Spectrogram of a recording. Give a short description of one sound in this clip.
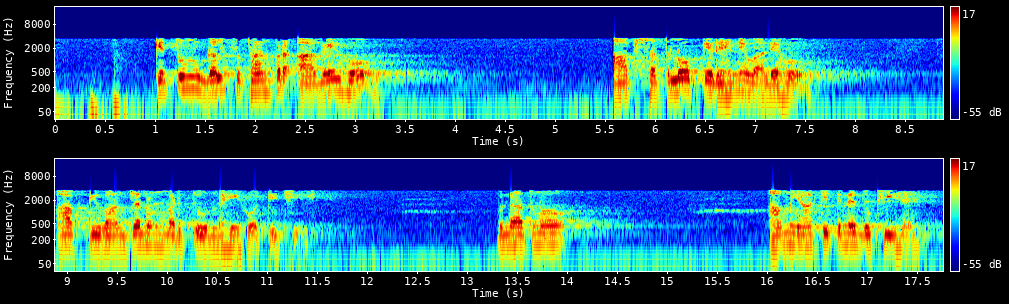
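An elderly man speaks with animation through a microphone, in bursts with pauses.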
